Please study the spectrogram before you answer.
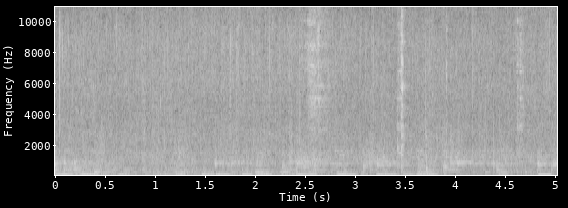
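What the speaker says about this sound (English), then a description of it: "Our fake butter is now sizzling, so we're going to go ahead and add the callaloo." Vegan butter sizzles and crackles steadily in a hot pan, a close, continuous frying hiss with occasional sharper pops.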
